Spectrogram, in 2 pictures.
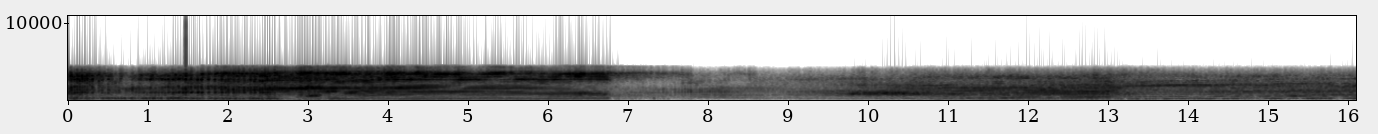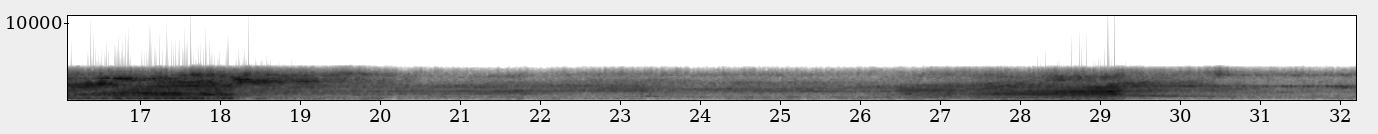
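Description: Mini-moto's small engine revving as it is ridden, its pitch rising and falling with the throttle. It is loud for the first seven seconds, then fainter, swelling again twice: from about ten seconds in, and once more near the end.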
